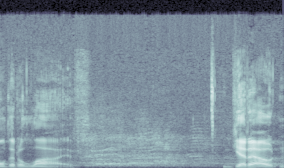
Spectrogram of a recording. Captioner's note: laughter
